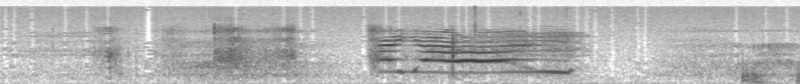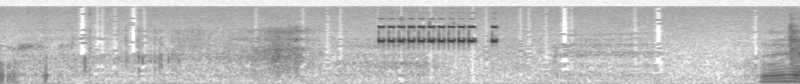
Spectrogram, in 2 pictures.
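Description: Electronic beeps from the micro FPV quadcopter's gear: a steady lower beep about a second long about two seconds in, then a short, high, rapidly pulsing beep about six seconds in, with a few soft handling knocks between them.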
